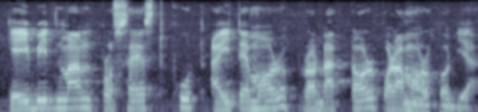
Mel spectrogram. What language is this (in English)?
Assamese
